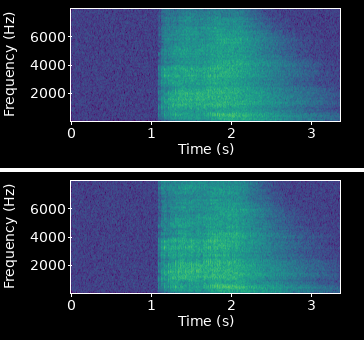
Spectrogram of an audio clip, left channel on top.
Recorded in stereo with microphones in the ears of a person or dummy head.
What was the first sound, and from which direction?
Tearing paper, 15° right (ahead or behind).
